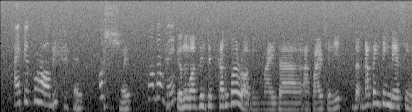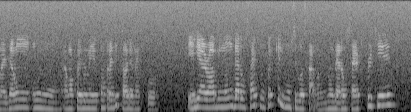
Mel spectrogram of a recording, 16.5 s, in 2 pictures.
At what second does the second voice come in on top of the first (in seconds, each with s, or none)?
none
